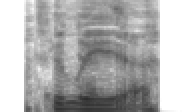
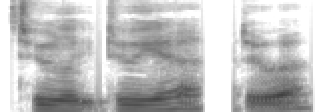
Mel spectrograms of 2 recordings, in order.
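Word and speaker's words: Taulia: Tulia. Pronounces Tulia. Yeah, Tulia.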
